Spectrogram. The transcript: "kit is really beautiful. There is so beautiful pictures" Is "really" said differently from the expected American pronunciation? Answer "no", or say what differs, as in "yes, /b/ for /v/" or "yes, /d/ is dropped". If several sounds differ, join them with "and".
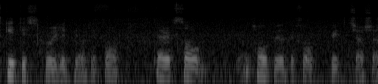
no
